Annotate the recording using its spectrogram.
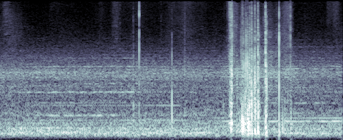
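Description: Automatic car wash tunnel running steadily, with hanging soft-cloth strips dragging over an SUV. About three seconds in there is a brief, loud flurry of rapid clattering.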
